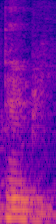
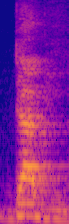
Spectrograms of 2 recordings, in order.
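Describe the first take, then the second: First: "Derby" said as "DEH-bee"; mispronounced Derby. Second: "Derby" said as "DAH-bee"; long A. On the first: Teacher shows the wrong city name, "Derby" as "DEH-bee". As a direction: use an "eh" in the first syllable of "Derby". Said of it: "not Derby". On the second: Teacher gives the English city's name, "Derby" as "DAH-bee". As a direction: open the first vowel of "Derby" into a long "ah". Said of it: "Derby is a long R". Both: Shown as a demonstration.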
